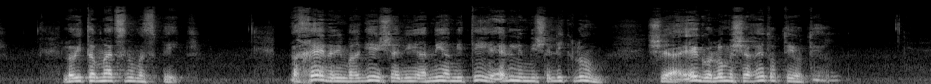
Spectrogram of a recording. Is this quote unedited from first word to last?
no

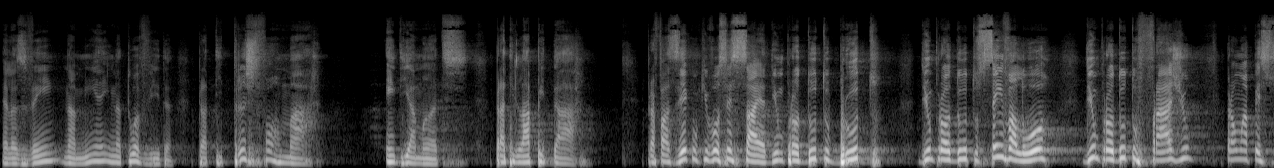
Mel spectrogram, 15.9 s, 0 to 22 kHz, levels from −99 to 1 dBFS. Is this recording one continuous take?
yes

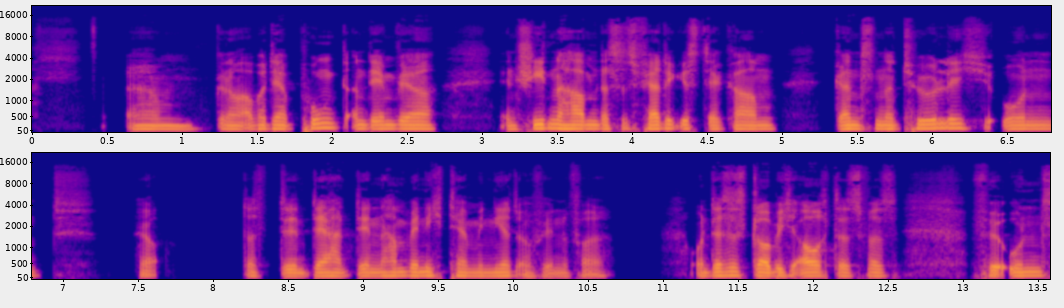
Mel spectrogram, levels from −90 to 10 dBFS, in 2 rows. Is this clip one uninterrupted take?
yes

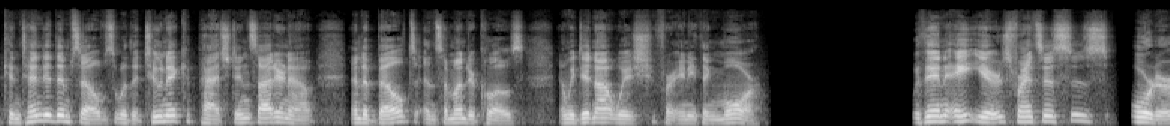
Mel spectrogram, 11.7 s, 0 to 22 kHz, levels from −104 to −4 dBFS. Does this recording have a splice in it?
no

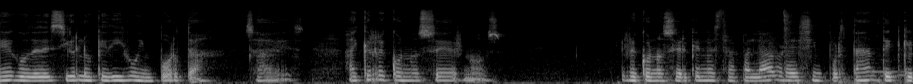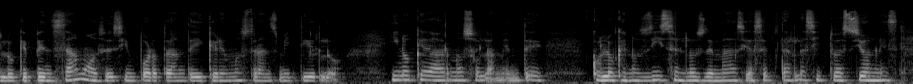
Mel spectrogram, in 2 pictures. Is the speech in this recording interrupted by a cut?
yes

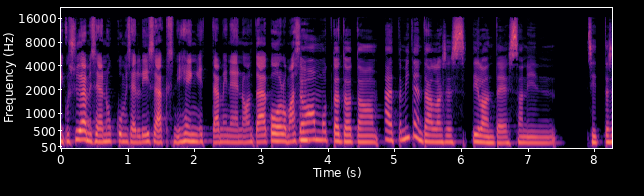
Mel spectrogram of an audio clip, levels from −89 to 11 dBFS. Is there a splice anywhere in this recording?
yes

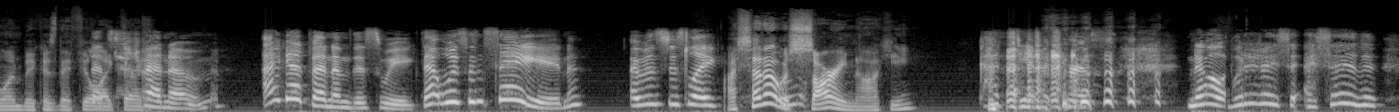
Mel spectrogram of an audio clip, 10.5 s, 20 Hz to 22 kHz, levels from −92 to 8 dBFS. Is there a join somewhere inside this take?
yes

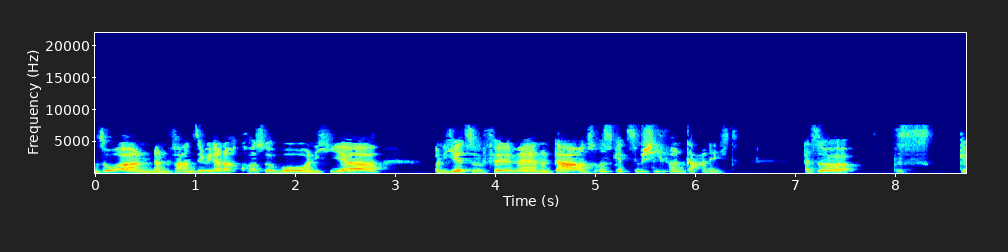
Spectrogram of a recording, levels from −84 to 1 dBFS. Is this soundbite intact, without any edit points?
yes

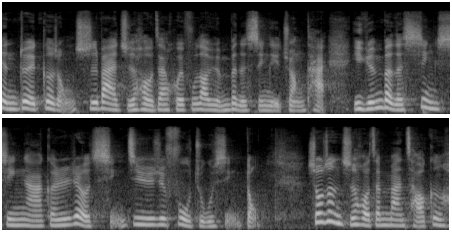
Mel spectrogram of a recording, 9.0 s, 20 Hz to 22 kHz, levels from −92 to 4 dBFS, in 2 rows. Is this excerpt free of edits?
yes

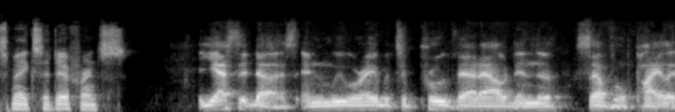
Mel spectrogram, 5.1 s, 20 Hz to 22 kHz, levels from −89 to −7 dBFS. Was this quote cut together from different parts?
no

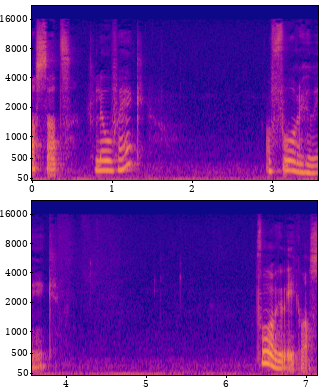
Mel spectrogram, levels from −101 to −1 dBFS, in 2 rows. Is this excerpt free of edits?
yes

